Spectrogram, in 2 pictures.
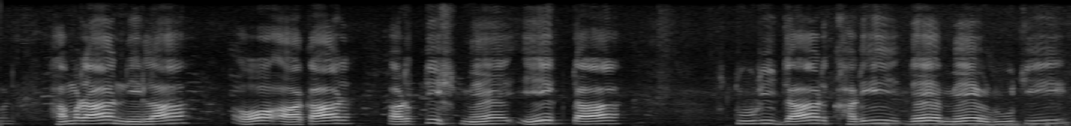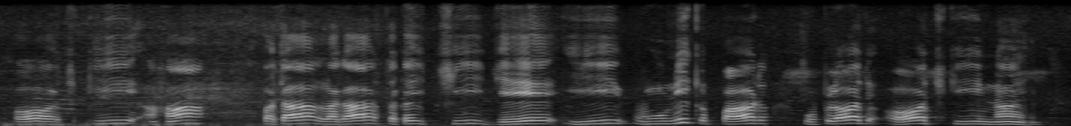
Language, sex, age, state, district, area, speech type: Maithili, male, 60+, Bihar, Madhubani, rural, read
